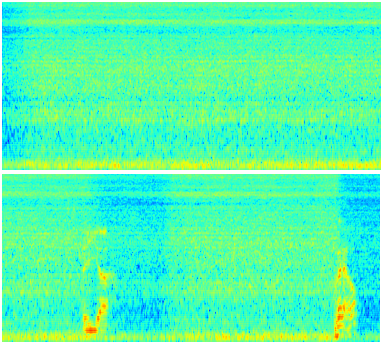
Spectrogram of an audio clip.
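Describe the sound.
A hot shower runs with a steady, unbroken rushing hiss throughout, while a person gives two short voiced sounds, like a sigh or a hum, near the end.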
